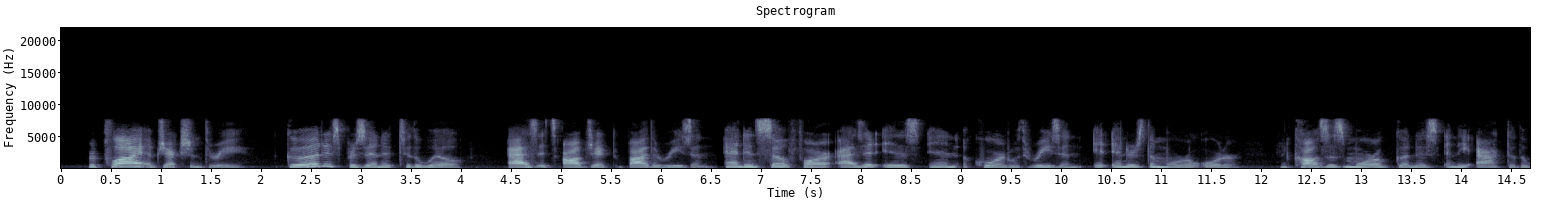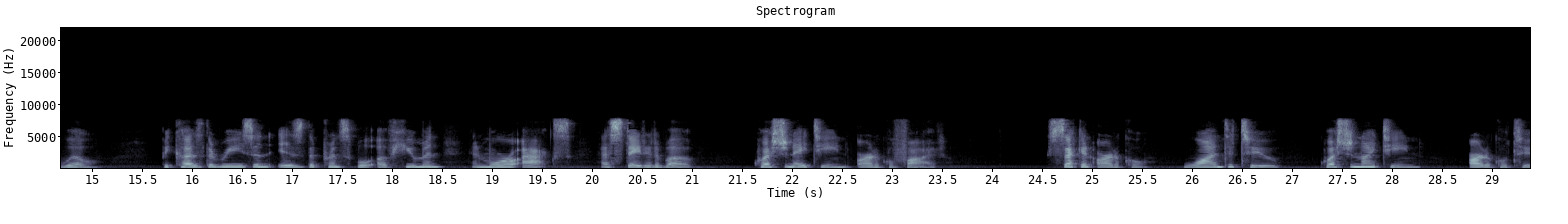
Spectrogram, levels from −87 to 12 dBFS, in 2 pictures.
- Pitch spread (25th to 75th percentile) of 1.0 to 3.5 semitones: Yes, narrow, 2.6 semitones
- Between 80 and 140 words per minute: Yes, slow, 135 wpm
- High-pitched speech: Yes, high, 225 Hz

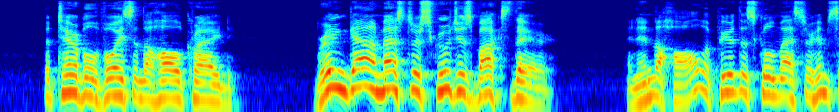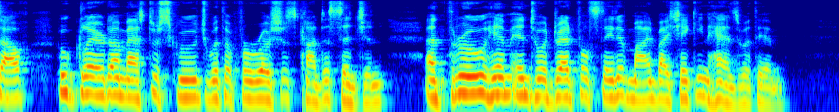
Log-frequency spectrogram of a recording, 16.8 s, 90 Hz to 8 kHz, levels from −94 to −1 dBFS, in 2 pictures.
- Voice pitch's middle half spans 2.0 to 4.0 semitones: Yes, average, 3.6 semitones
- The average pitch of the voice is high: No, medium, 165 Hz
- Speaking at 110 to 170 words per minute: Yes, average, 155 wpm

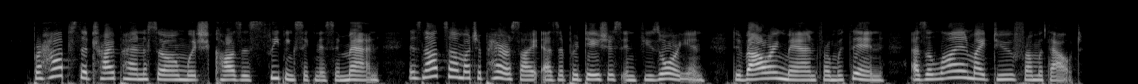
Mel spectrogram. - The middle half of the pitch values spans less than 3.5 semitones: No, average, 4.5 semitones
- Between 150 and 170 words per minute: Yes, average, 160 wpm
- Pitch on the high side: Yes, high, 225 Hz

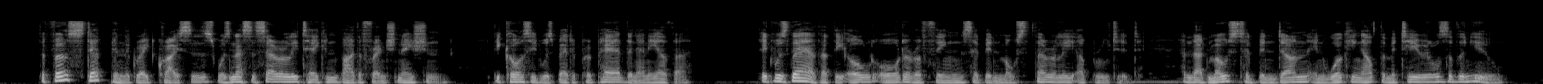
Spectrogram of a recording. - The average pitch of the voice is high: No, low, 100 Hz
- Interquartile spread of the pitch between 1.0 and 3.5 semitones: No, average, 4.4 semitones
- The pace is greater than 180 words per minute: Yes, average, 195 wpm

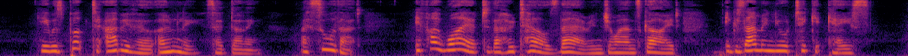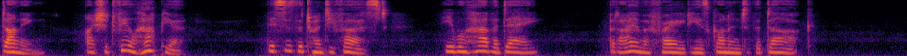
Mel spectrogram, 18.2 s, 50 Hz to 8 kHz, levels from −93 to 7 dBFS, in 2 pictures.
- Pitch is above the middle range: Yes, high, 200 Hz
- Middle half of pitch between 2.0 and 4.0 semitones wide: No, average, 5.2 semitones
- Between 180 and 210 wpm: No, average, 160 wpm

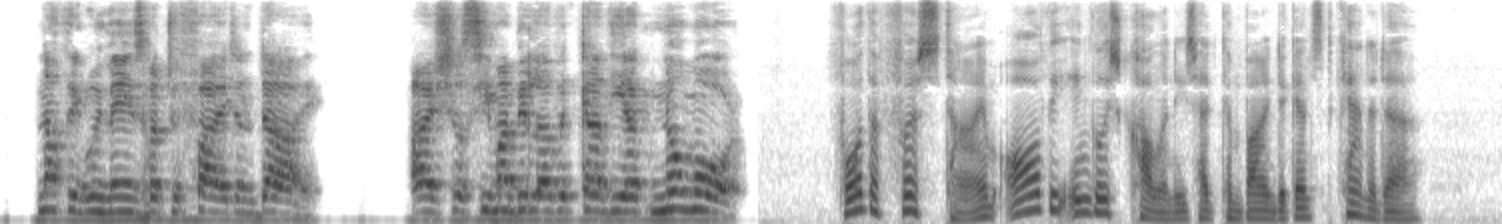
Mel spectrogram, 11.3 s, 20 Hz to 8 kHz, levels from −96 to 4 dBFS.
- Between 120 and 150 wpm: Yes, average, 145 wpm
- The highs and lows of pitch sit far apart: Yes, wide, 8.7 semitones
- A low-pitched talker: No, high, 190 Hz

